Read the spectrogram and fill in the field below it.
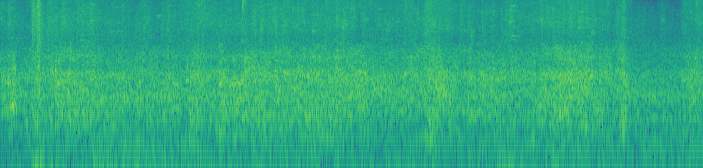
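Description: A vast battle roars with a dense, constant din.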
